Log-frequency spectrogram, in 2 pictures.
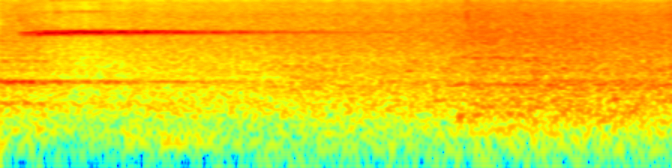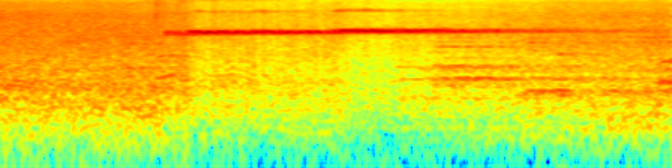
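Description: A whistle blown in two long, steady, high-pitched blasts of about two seconds each, the second beginning around five and a half seconds in, over steady background noise.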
